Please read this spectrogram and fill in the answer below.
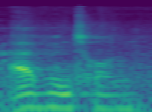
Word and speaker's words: Aventon: you pronounce the brand aventon aventon okay aventon you got it right I pronounce that in Spanish that's how it looks like it's spelled in Spanish you say rocks in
